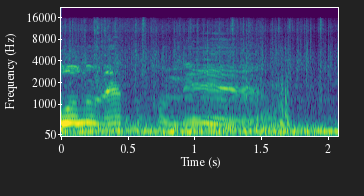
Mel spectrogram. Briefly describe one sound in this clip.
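A windshield wiper sweeps across the glass.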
